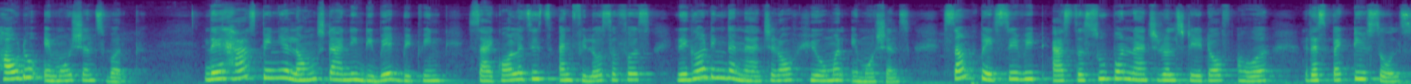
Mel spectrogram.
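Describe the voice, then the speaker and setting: With an Indian accent, a woman with a high voice speaks at a moderate pace with lively intonation over noticeable background noise. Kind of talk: audiobook reading.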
